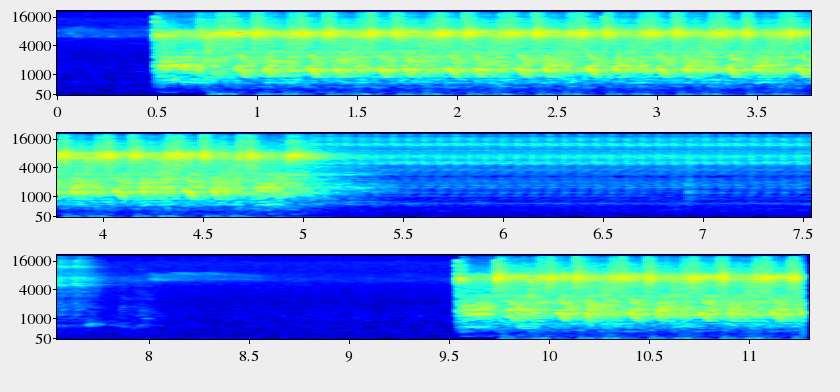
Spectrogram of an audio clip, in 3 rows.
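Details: KTM 950 SM motorcycle cranking on car battery with gravity-fed fuel and starting fluid sprayed into carb inlets past the butterflies; even quick cranking, never fires or coughs; spark confirmed at plugs, cause still unknown.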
